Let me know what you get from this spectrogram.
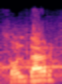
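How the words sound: The name is said the Dutch way.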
